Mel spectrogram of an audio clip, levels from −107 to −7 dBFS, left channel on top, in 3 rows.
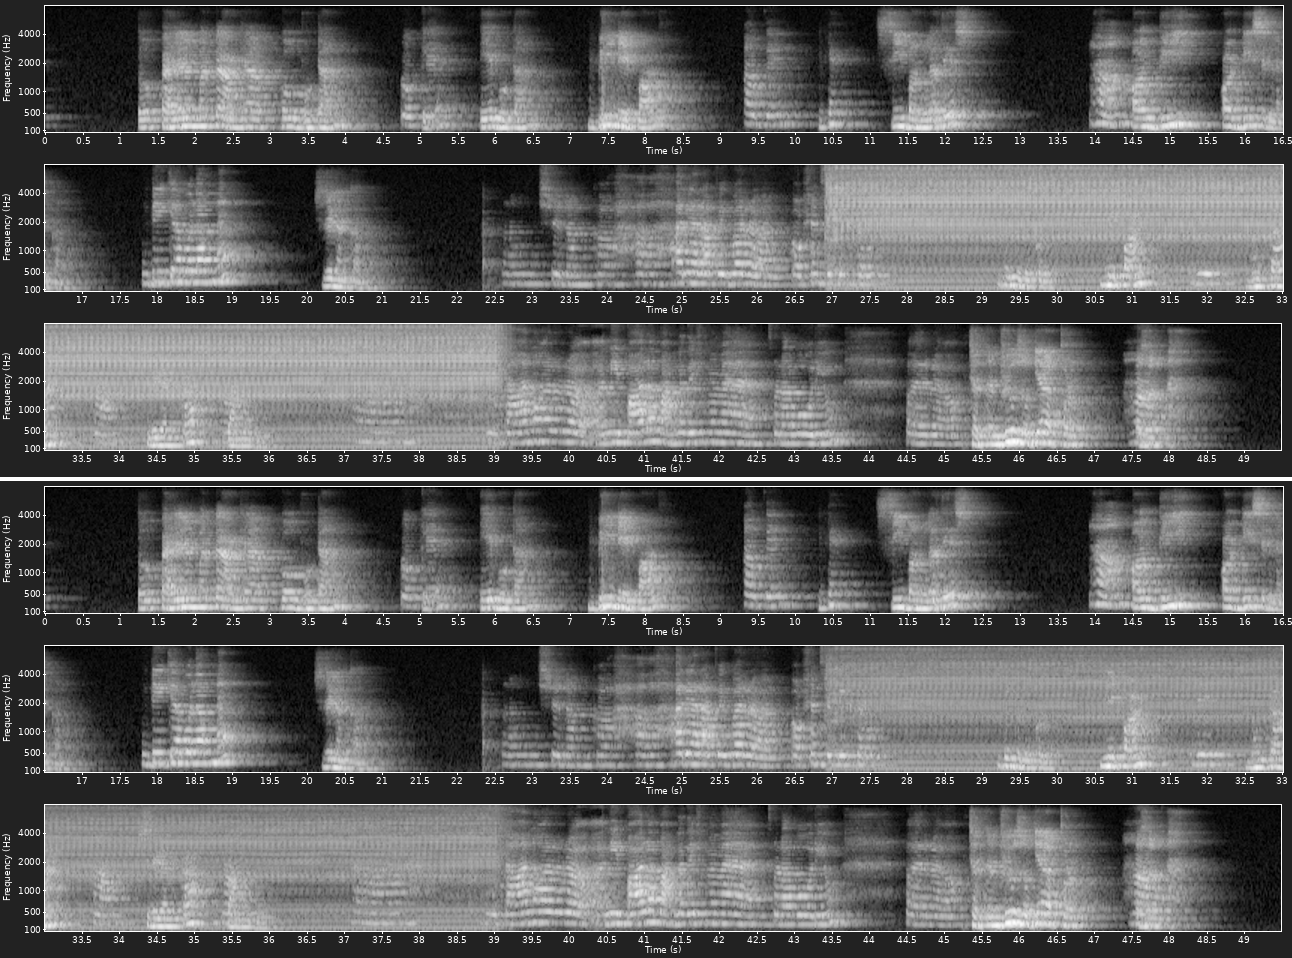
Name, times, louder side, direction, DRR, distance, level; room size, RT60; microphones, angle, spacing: voice 1, 1.2-3.9 5.2-5.3 5.8-6.5 7.2-8.2 10.3-10.5 11.1-12.3 14.5-15.2 15.7-16.7 20.1-20.7 29.2-29.9 30.6-31.2 32.5-33.2 34.3-35.0 35.4-36.0 45.3-46.8 47.6-48.1, equal, 40° right, -4 dB, 2.5 m, -21 dB
voice 2, 4.7-5.2 9.3-9.9 13.9-14.4 17.8-19.0 22.6-27.6 31.7-32.2 33.7-34.0 35.4-35.7 37.1-38.2 38.8-44.2 44.5-45.2 47.4-48.1, right 1 dB, 80° right, -1 dB, 4.0 m, -28 dB
Domestic sounds home sounds, 26.9-39.2, left 9 dB, 35° left, 0.4 m, -25 dB
14.0 x 9.5 x 5.1 m, 1.1 s
head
